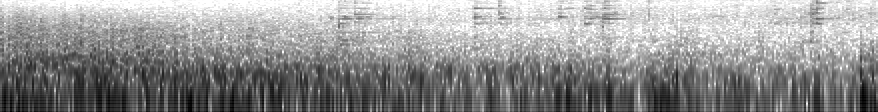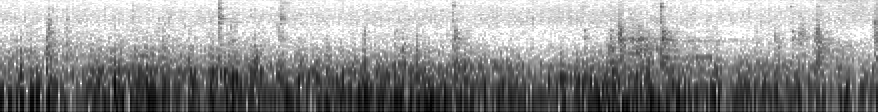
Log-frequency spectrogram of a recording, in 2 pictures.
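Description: A deep, steady rumble under an even, rain-like hiss, with scattered light clicks. It opens with a swell of noise that dies away over the first second.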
